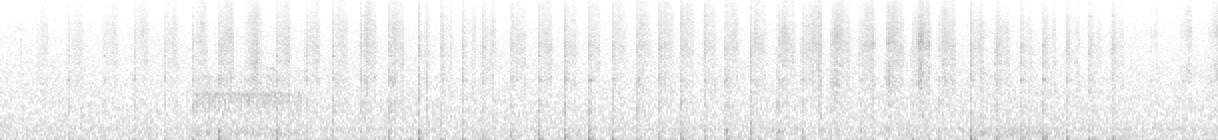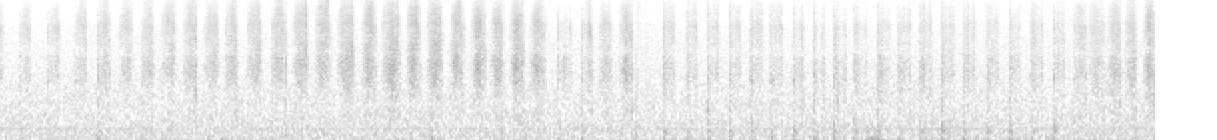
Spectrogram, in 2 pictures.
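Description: Stiff-bristled brush scrubbing graphite wax into an ornate cast-iron base in quick, even back-and-forth strokes. The scrubbing cuts off abruptly just before the end.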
